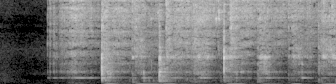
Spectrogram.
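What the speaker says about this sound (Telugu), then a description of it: "మెంతులు కొంచెం దోరగా వేయించుకోవాలి బాగా నల్లగా అలా మాడకుండా వేయించుకోవాలి" Fenugreek seeds roasting in a pan for amla pickle, stirred with a metal spoon in repeated scraping and clinking strokes, quiet and close with a soft sizzle beneath.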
